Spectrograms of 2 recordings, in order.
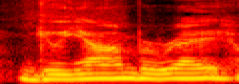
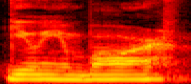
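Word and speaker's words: Guillain-Barré: a autoimmune disease called a GU Yong beret or guillain-barre however I've had hard to pronounce different ways I let my family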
